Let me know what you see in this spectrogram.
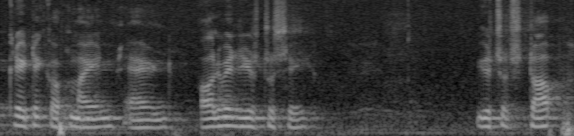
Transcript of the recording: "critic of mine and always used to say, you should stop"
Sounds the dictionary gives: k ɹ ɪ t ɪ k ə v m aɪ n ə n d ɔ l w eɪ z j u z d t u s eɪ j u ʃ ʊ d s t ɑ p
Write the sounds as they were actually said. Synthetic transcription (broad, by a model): k ɹ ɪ t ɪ k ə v m aɪ n ə n d ɔ l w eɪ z j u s t u s eɪ j u s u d s t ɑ p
